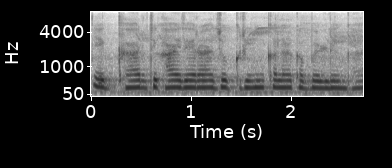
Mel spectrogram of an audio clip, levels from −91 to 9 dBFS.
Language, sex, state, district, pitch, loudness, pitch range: Hindi, female, Uttar Pradesh, Shamli, 210 Hz, -14 LUFS, 210-215 Hz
